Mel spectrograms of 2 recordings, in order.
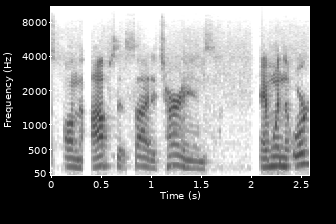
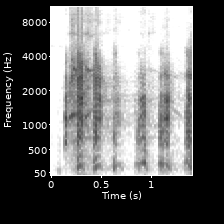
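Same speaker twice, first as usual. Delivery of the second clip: short burst of laughter; 2 semitones higher, 3 dB louder than usual. Real, not acted. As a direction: laugh it off before answering. Speaker laughs after being questioned.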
